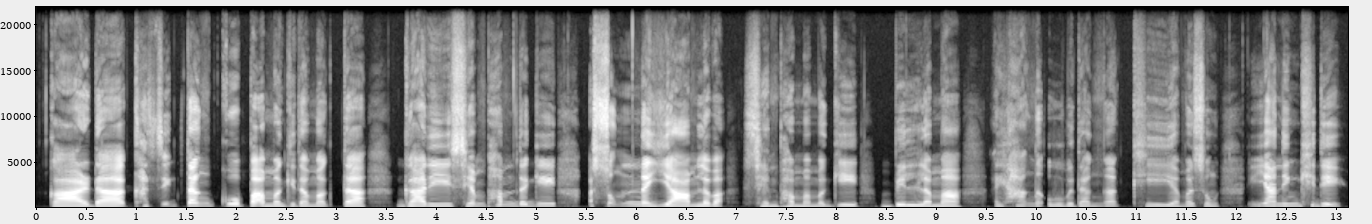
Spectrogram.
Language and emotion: Manipuri, disgusted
